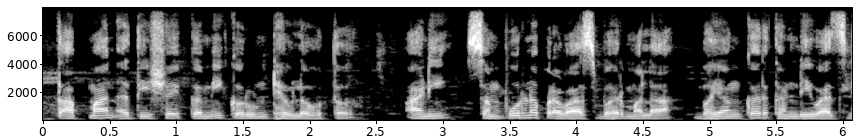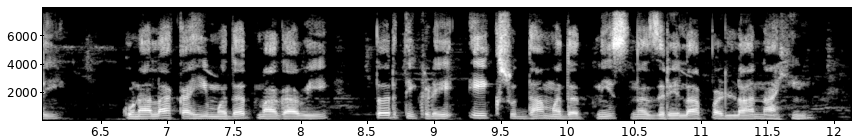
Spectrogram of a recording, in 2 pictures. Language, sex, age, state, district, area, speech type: Marathi, male, 30-45, Maharashtra, Osmanabad, rural, read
